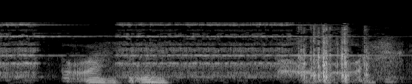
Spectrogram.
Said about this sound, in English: It's almost noon when the phone wakes you.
